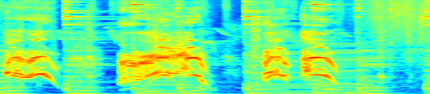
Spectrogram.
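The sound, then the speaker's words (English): A dog barks repeatedly as a signal that someone is approaching, a quick run of loud, yelping barks and yips with a whiny, tonal edge, one tumbling into the next. “And this time, I'll bark when I see him.”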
